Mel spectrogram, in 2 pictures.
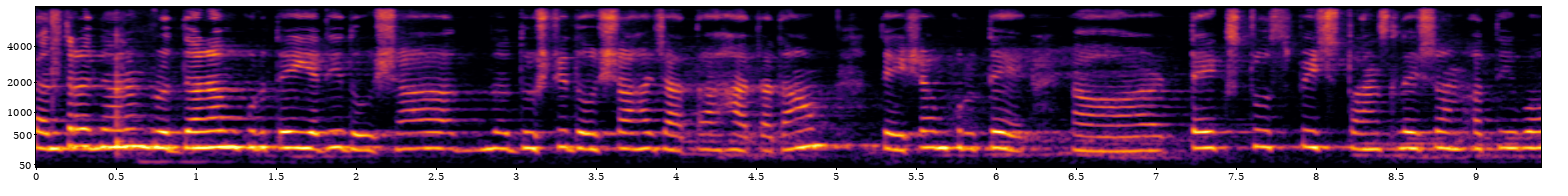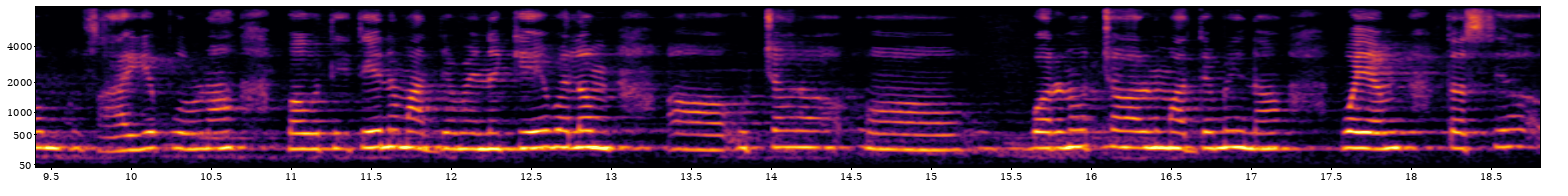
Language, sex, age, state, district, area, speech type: Sanskrit, female, 30-45, Maharashtra, Nagpur, urban, spontaneous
